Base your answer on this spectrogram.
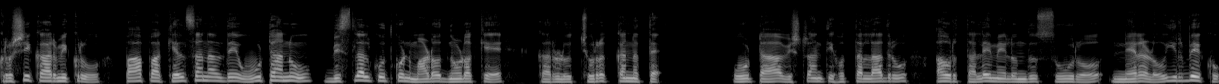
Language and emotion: Kannada, sad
